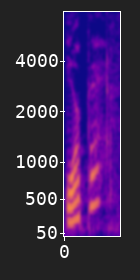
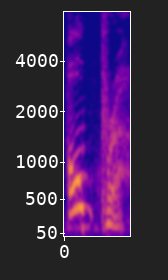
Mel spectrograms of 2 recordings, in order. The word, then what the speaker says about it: Oprah: So it turned out on my birth certificate, it's Orpah. And then people started calling me Oprah. And so it's just a difference between the P being before the R or after the R.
